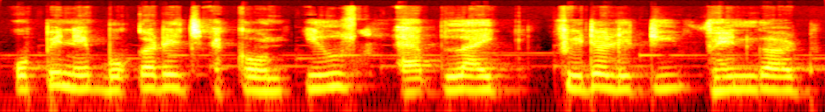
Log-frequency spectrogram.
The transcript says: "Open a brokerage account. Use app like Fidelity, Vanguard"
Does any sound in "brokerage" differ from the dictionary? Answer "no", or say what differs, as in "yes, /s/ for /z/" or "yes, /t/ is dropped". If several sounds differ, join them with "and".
yes, /ɹ/ is dropped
